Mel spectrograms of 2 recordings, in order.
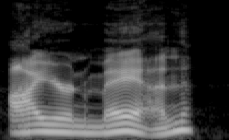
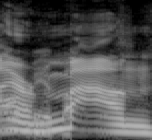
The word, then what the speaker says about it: Iron Man: You just really ethically react to something, then go off and have a kid, and then and go run an Iron Man, which nobody knows what that is or cares. – It's a weird. You put the emphasis on the wrong part of the Iron Man.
